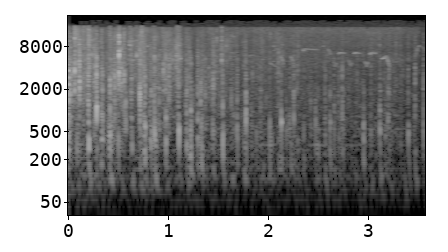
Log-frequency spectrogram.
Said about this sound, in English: Horses gallop on the racetrack as Channing lays the saddle on top of a white trackside fence.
